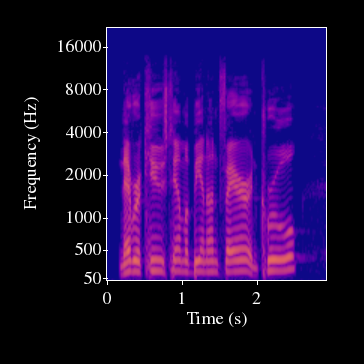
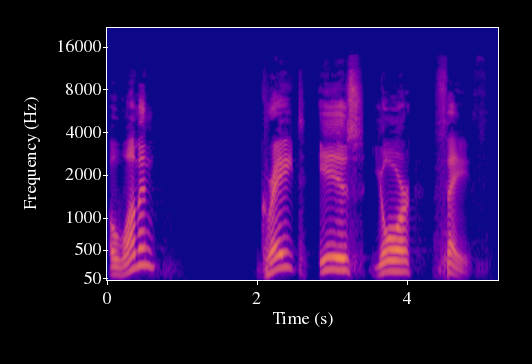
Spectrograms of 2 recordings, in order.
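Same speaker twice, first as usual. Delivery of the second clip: louder, drawn-out proclamation; Jesus praising; 4 semitones higher, 8 dB louder, much slower than usual. Retold or imitated. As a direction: proclaim it slowly like a blessing. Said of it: "Then Jesus answered her".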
